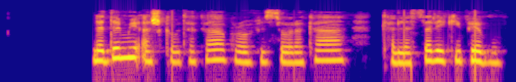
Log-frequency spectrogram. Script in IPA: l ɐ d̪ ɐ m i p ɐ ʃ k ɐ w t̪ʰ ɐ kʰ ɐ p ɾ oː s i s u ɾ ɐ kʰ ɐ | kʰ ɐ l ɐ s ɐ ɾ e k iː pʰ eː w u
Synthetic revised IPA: l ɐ d̪ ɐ m i ʔ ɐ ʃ k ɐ w t̪ʰ ɐ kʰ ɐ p ɾ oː f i s o ɾ ɐ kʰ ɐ | kʰ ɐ l ɐ s ɐ ɾ e k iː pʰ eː b u

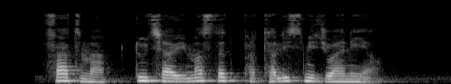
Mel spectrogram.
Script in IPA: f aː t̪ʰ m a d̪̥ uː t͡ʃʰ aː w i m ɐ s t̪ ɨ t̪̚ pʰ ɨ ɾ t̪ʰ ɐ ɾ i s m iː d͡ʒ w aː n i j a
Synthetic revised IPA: f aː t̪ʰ m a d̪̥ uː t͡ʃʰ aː w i m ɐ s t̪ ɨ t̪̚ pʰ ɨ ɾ t̪ʰ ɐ l i s m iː d͡ʒ w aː n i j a

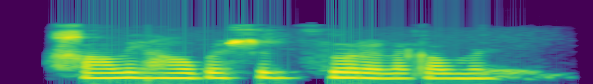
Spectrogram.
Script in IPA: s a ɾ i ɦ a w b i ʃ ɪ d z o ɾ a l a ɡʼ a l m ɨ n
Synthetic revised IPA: χ a l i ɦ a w b a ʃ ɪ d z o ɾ a l a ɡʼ a l m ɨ n

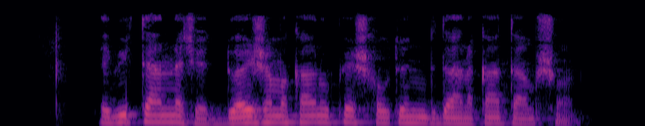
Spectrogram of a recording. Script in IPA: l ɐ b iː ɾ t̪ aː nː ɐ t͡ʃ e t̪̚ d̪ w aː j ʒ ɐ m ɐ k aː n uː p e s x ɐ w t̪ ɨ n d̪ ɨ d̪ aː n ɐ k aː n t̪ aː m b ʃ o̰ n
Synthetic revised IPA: l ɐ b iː ɾ t̪ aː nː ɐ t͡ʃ e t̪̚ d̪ w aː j ʒ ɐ m ɐ k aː n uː p e ʃ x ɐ w t̪ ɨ n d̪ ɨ d̪ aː n ɐ k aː n t̪ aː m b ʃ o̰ n

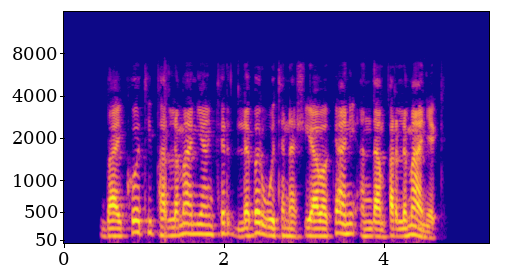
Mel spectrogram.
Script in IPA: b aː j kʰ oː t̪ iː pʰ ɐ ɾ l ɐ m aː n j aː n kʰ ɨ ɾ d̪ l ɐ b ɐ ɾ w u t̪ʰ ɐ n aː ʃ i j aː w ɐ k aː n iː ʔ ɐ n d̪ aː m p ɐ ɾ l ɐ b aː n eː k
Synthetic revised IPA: b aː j kʰ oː t̪ iː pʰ ɐ ɾ l ɐ m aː n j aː n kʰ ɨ ɾ d̪ l ɐ b ɐ ɾ w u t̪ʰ ɐ n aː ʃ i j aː w ɐ k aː n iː ʔ ɐ n d̪ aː m p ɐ ɾ l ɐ m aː n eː k

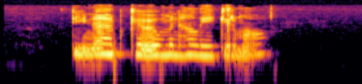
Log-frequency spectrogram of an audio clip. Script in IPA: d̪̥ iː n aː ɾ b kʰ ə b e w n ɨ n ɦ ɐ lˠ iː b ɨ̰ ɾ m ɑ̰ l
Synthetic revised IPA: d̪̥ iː n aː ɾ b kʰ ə w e w m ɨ n ɦ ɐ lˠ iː ɡ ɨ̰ ɾ m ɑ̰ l

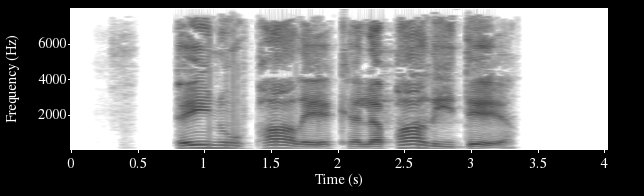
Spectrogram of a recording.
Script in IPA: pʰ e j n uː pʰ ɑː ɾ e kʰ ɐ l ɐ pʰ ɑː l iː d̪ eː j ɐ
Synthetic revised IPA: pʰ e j n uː pʰ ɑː l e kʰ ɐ l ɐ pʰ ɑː l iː d̪ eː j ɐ

